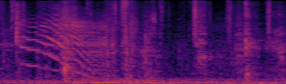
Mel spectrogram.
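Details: A female Rottweiler, Queen, gives a high, falling whine of excitement while greeting her returning owners.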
